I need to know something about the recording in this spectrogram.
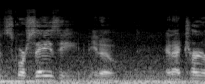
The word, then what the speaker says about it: Scorsese: it's Taxi Driver by this guy named scorsi or what I couldn't say his name correctly and uh Bobby skz who who I call him Bobby skz Rob Robert bosquez he said Scorsese you know and I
